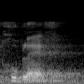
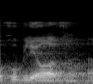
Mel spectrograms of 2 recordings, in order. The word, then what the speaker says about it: Rublev: muitos séculos atrás e se chama a Trindade de Rublev ou Rubliov, a pronúncia do um russo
